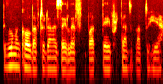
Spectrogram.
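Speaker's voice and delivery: ordinary talk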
